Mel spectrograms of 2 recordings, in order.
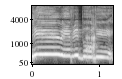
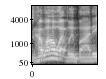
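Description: First: Posh English drama queen, high and loud; Honey. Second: Little Elmer Fudd-style dog; lisping cartoon Elmer Fudd greeting, w for l; Leon. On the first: Acted. Actress dog greeting everybody, grand posh English. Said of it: "She talked like that". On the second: Little dog greeting everybody, Elmer Fudd voice. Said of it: "he talked like".

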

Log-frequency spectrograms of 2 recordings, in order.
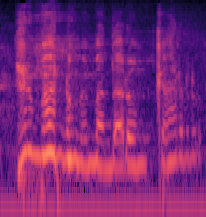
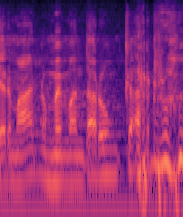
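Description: First: High, thrilled announcement; excited retelling. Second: Said in the usual way. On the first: Retold or imitated. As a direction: say it as if bursting with the news. Yo le leía la carta.

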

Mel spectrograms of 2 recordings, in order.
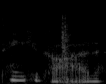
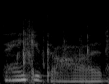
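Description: First: "Thank you, God." whispered, softer. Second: Said in the usual way. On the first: Real, not acted. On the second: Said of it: "repeated whispered".

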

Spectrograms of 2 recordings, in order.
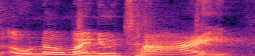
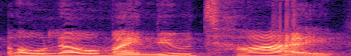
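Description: First: High, mock-upset goon crying over his tie; lightly hammed-up distress over a tie. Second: Slower, drawn-out mock wail of a goon; lightly hammed-up slow lament over a tie. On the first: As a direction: wail about the ruined tie like a fussy henchman. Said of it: "yells the". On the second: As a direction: stretch it out as a whiny lament. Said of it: "yells the, yells this goon".

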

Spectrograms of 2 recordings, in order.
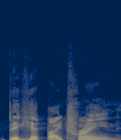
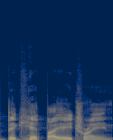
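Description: First: Slow down to set off "Big hit by Train"; deliberate corrected quote. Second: Said in the usual way. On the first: Retold or imitated. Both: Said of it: "no, they say".

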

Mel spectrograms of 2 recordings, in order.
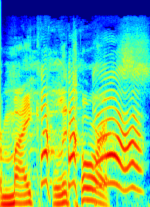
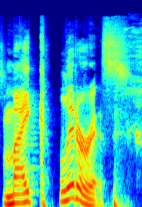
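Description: First: High, drawn-out Mike Latoris, TOR stressed; stress on second syllable. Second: Slow Mike Litteris, LIT stressed, falling; stress on first syllable. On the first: Joking with co-hosts about the name, high slow Latoris stressed on TOR. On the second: Trying out the name for co-hosts, slow Litteris stressed on LIT. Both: Shown as a demonstration. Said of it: "you can pronounce it".

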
